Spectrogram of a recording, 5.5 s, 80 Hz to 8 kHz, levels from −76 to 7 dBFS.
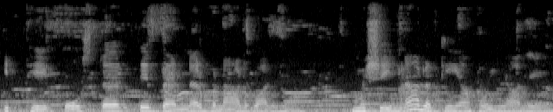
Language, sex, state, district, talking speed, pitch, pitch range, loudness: Punjabi, female, Punjab, Pathankot, 110 wpm, 190 Hz, 180-210 Hz, -15 LUFS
